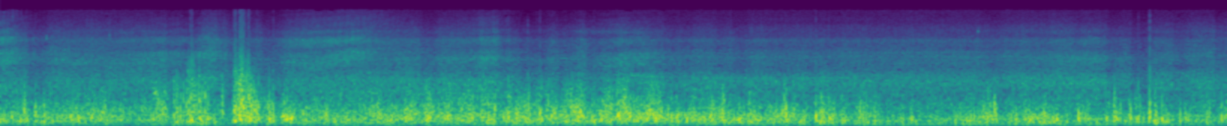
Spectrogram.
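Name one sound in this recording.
Wind rushes over the microphone while moving along a road.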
